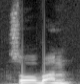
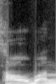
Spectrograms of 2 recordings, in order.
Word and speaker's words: সৌবান: সোবান স্যার, আমার নাম সাওবান না সৌবান, ঠিক আছে সৌবান।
